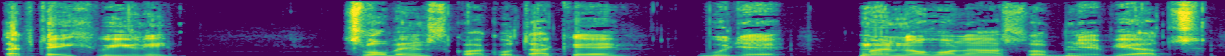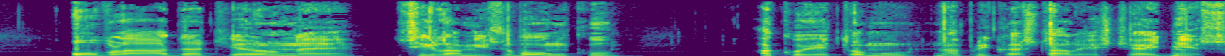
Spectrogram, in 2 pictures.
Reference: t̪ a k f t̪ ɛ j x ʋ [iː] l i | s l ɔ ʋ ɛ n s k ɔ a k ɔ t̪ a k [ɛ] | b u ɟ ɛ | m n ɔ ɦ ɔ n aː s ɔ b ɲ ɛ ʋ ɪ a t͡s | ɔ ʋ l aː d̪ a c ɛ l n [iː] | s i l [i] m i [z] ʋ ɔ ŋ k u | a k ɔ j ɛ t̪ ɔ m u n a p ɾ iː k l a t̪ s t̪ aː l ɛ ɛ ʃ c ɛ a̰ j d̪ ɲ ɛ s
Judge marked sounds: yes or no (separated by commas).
yes, no, no, no, yes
